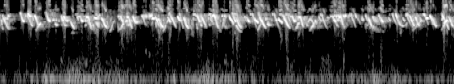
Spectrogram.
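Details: Saffron finch song played to call in other saffron finches: fast, shrill chirping and twittering, tightly packed high notes continuing throughout.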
